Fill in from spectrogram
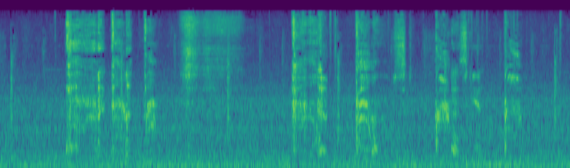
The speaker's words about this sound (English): Excuse me there. Don't worry about that. Yeah, that was just some residual cough from smoke. Yeah, I'm fine. I might sound a little congested, like, but I think it's just from the smoke I was around and kind of stuff you up a little bit.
